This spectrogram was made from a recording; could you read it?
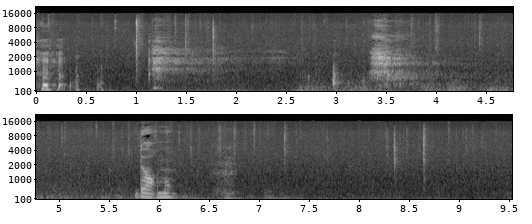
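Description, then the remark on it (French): Heavy rain pours in a steady, dense hiss throughout, with a few louder bursts and a low rumble underneath. A voice speaks briefly over the downpour. “La pluie faisait rage.”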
